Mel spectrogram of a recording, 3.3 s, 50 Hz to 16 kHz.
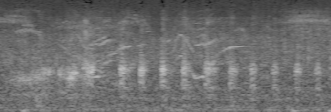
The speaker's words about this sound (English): This tiny island in Laguna Madre, Texas, is a protected rookery and home to more than 400 species of birds, including white ibis, black-crowned night herons, as well as great blue ones, reddish egrets, and roseate spoonbills.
